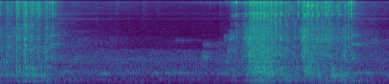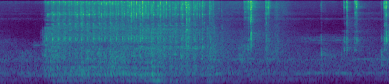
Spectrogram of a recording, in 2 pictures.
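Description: A sewing machine stitches seams on cargo half pants in close, loud runs: a short burst, a pause, then a longer steady stretch of rapid needle chatter, with fabric handling in the gaps.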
